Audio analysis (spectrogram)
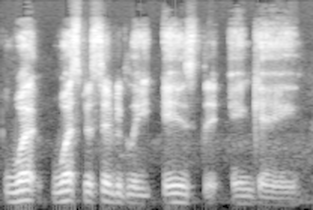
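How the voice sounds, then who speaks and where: A man in a casual online conversation, giving informal, encouraging advice with halting, repeated phrases. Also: fairly low pitch, expressive, breathy edge. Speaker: guest music producer. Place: remote online video call.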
